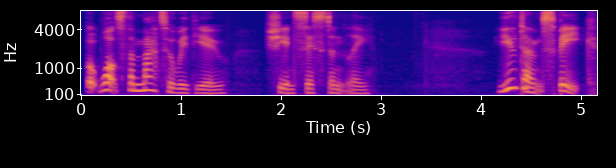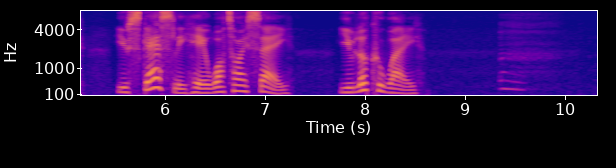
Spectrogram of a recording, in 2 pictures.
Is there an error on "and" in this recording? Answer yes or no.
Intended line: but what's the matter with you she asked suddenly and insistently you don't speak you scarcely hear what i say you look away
yes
